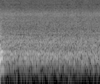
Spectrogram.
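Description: Steady, even hiss of background room noise with no distinct sound events.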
